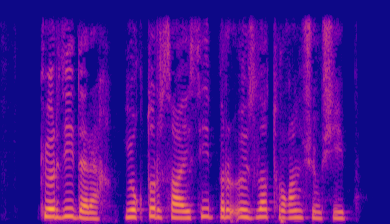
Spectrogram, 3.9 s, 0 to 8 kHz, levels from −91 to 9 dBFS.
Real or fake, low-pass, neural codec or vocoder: real; 7.2 kHz; none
